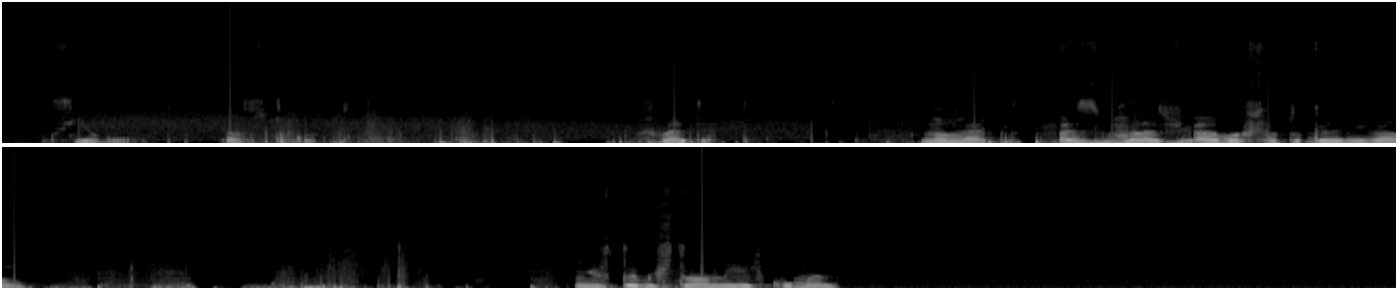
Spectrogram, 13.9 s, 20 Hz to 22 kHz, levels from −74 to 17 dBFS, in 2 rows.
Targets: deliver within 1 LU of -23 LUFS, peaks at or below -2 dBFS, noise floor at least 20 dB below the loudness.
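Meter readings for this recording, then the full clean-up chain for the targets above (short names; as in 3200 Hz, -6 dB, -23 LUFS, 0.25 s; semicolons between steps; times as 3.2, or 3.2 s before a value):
dropouts 8; longest dropout 1.6 ms; loudness -28.0 LUFS; peak -11.5 dBFS; loudness target -23.0 LUFS
-> interpolate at 1.14/3.36/4.86/5.55/6.33/7.03/7.89/10.47, 1.6 ms; gain +5 dB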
